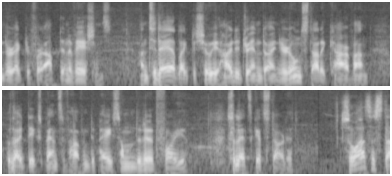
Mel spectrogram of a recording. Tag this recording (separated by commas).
Speech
